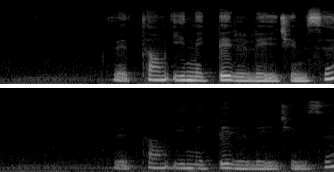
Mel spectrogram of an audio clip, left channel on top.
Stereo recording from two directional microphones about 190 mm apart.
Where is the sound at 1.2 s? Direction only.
60° left (ahead or behind).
